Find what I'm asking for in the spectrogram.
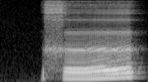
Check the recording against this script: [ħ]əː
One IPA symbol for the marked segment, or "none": x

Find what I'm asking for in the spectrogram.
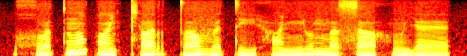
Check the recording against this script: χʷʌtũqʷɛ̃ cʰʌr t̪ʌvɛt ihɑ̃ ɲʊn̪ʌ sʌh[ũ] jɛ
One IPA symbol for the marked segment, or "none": ũ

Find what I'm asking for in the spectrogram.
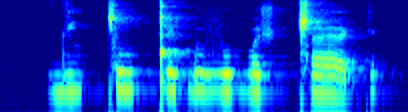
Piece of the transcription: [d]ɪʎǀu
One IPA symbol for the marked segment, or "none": d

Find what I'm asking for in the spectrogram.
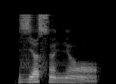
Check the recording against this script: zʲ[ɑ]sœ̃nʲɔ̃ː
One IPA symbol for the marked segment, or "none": ɑ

